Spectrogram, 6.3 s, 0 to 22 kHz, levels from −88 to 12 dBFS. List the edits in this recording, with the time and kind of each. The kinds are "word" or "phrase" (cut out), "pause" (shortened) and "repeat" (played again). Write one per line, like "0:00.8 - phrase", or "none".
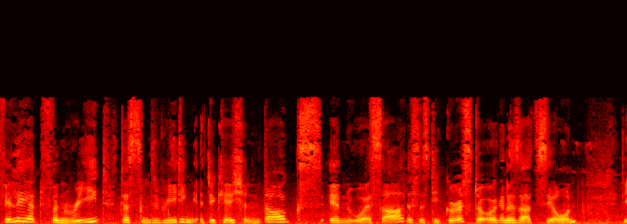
0:02.6 - word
